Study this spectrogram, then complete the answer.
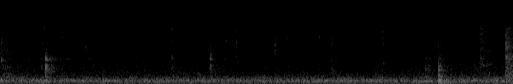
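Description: A quiet fizzing crackle of pineapple soda being poured, with scattered soft ticks and pops of bubbles over a faint low background hum.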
